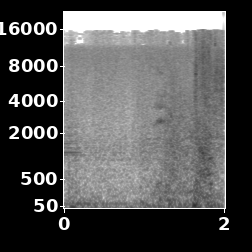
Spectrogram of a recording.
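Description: Magic attacks zap and whoosh in a fight.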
